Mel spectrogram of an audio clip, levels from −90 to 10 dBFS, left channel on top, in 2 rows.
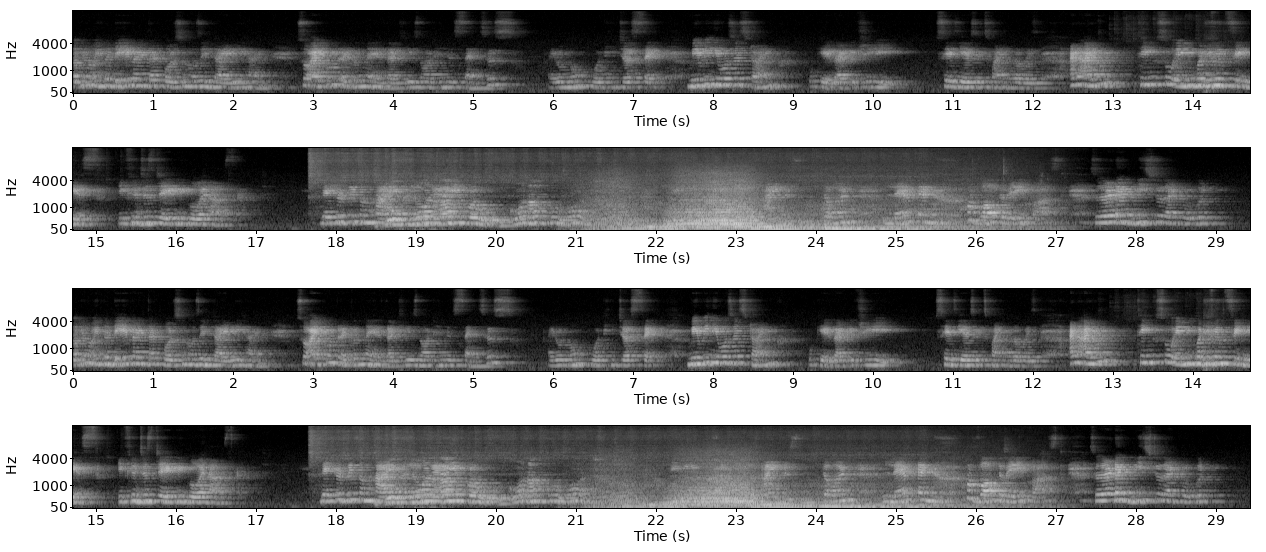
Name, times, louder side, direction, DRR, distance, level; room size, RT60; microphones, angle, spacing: voice 1, 0.0-5.4 5.9-8.9 9.2-10.3 10.8-13.0 13.3-16.9 17.8-19.8 22.0-23.8 24.1-28.8, right 2 dB, 80° right, 0 dB, 0.6 m, -27 dB
sound 1, 12.8-15.4 16.3-16.4 16.6-16.7 17.1-17.2 17.6-25.8, left 1 dB, 15° left, 0.8 m, -44 dB
voice 2, 18.6-21.5, left 1 dB, 20° right, -3 dB, 0.3 m, -26 dB
Motorcycle, 20.9-26.8, left 3 dB, 90° left, 0.3 m, -23 dB
2.5 x 2.5 x 2.2 m, 0.92 s
head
